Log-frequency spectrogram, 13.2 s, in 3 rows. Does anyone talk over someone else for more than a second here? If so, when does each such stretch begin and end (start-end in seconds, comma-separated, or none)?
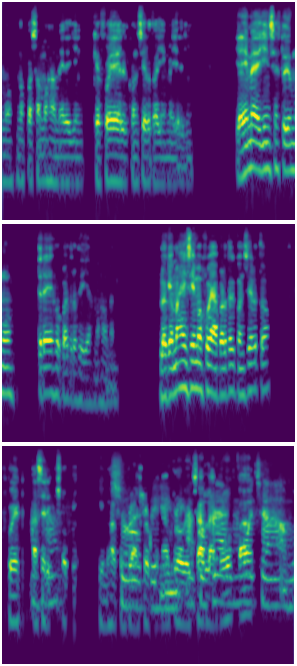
10.4-12.6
